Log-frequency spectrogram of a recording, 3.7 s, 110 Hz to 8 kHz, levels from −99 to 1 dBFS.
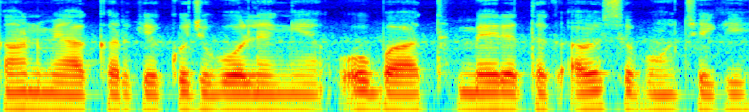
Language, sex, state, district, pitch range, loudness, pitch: Hindi, male, Chhattisgarh, Kabirdham, 110-120 Hz, -18 LUFS, 115 Hz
